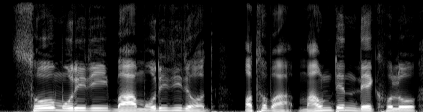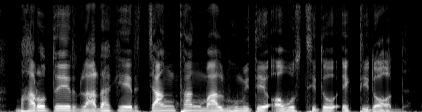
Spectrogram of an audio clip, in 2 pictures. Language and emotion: Bengali, neutral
